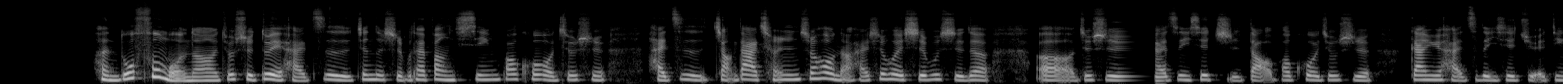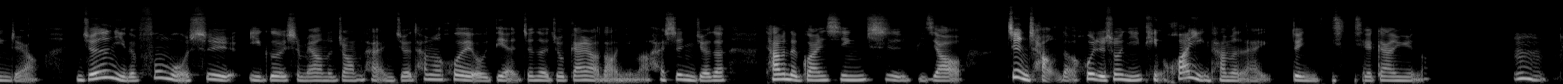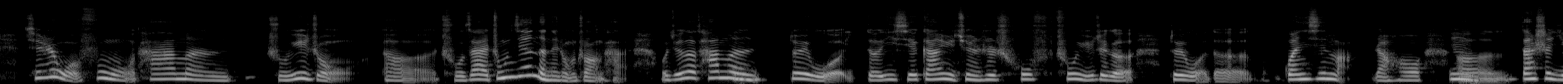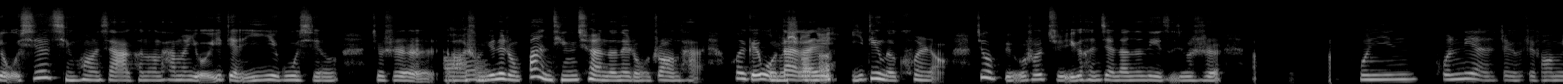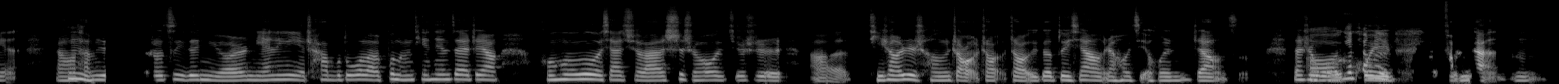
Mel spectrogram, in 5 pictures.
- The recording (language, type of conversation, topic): Chinese, podcast, 当父母干预你的生活时，你会如何回应？
- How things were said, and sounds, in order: inhale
